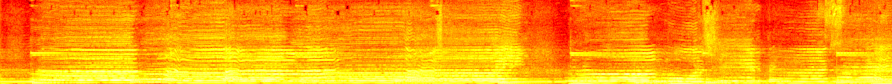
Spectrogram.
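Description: A male chorus singing a Thai classical royal tribute song together, with long held notes that slide from one pitch to the next.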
